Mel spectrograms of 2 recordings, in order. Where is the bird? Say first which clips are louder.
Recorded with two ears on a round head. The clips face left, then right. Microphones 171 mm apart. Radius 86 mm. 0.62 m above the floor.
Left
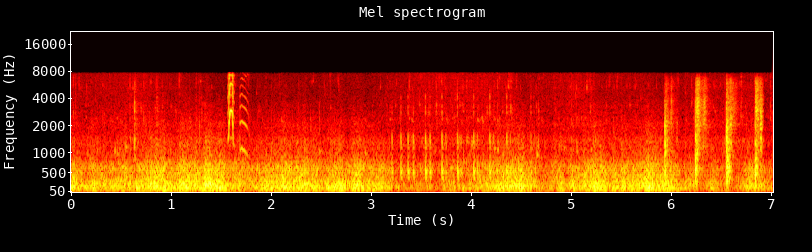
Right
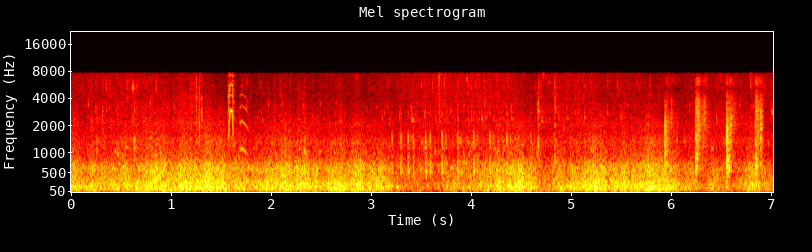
Left 5 dB; 50° left (ahead or behind).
